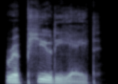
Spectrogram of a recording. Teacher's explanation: This verb has four syllables and the stress is on that second syllable.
